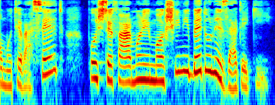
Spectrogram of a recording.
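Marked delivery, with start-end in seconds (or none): none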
